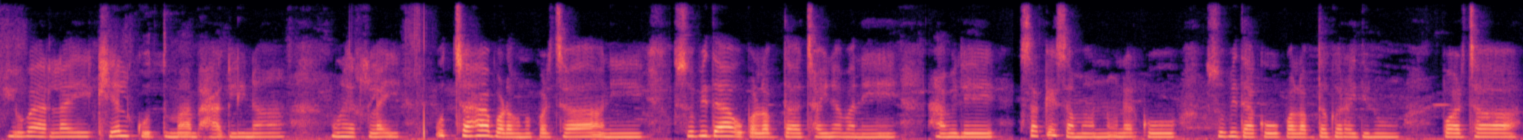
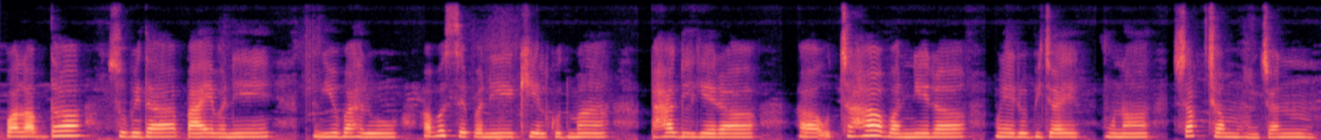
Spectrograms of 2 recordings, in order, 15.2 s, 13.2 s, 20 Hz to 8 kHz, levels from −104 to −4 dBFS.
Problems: background sounds at intervals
